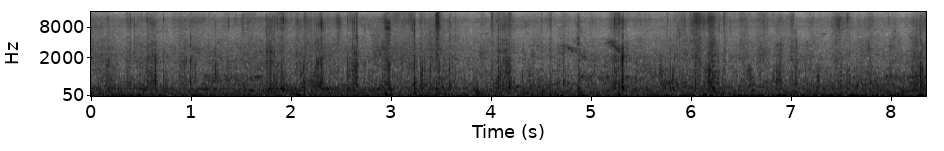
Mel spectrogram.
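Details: Cows eating grass outdoors, grazing: irregular crisp tearing and munching bursts spread through the recording over a soft rural background hiss, with a faint bird chirp partway through.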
